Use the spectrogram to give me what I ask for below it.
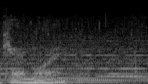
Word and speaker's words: Kaer Morhen: We're nearing Kaer Morhen. Kaer Morhen. Perfect, that's how it's pronounced.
